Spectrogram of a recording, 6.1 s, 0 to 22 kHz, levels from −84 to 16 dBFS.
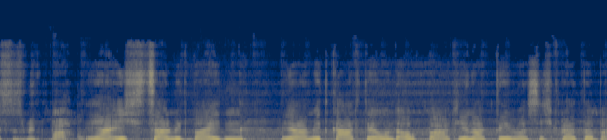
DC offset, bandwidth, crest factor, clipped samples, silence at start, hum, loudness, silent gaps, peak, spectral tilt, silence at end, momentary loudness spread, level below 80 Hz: under 0.1%; 16 kHz; 14 dB; under 0.1%; 0 s; none; -20 LUFS; none; -4 dBFS; -5.5 dB/octave; 0 s; 8 LU; -52 dBFS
